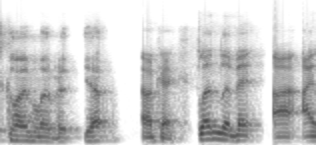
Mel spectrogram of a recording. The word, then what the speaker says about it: Glenlivet: My go-to is Glenlivet, and I could be pronouncing it wrong, but it is what it is. It's Glenlivet.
